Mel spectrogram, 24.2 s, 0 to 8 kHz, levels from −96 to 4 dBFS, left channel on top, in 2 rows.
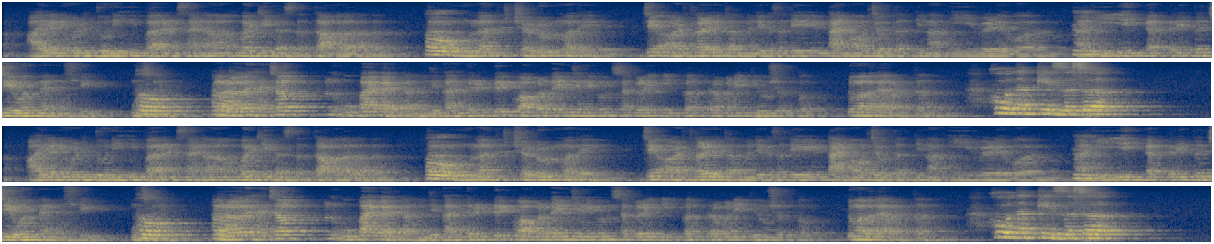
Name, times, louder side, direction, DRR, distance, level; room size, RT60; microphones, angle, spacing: voice 1, 0.2-3.8 4.2-5.9 6.3-10.3 10.7-13.0 13.4-13.7 14.2-14.9 15.3-20.2 20.5-21.4, right 1 dB, 80° right, -13 dB, 0.9 m, -27 dB
voice 2, 4.2-4.5 10.7-11.0 13.4-13.7 14.2-14.4 22.0-23.1, equal, 25° left, -5 dB, 0.5 m, -19 dB
2.3 x 2.0 x 2.7 m, 0.92 s
head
